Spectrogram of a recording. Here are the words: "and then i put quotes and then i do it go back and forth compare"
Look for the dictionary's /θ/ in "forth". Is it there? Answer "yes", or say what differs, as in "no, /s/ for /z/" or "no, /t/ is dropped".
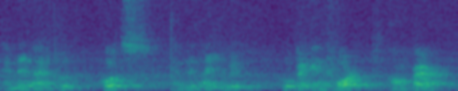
no, /t/ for /θ/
